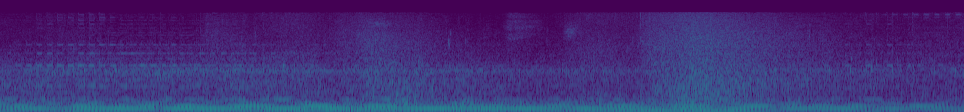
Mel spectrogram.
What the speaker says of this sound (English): This time, he's programmed in even bigger waves.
